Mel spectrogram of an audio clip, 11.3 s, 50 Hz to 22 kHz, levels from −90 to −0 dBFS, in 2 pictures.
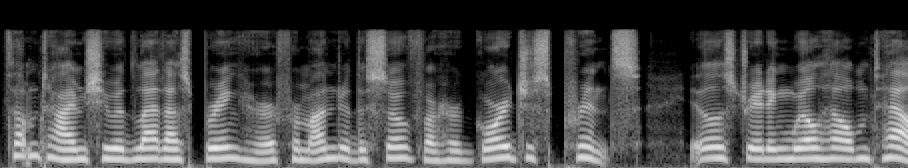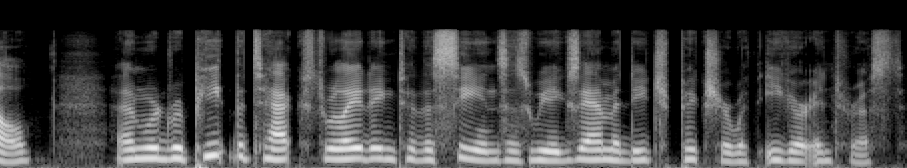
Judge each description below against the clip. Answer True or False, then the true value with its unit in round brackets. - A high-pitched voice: True (200 Hz)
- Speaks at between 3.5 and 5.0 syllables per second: False (5.4 syllables/s)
